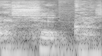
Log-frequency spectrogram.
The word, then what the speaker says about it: Ahsoka: Oigan una cosa, hay una serie que se llama Ashoka. ¿Se dice así, señor? – Ashoka, sí.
